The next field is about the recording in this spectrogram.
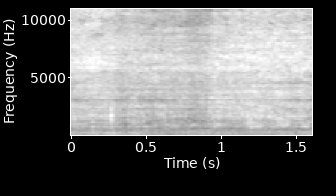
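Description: A dry, hissy metallic scraping runs through the turn with no smooth glide; unoiled crank wheel rubbing metal on metal.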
